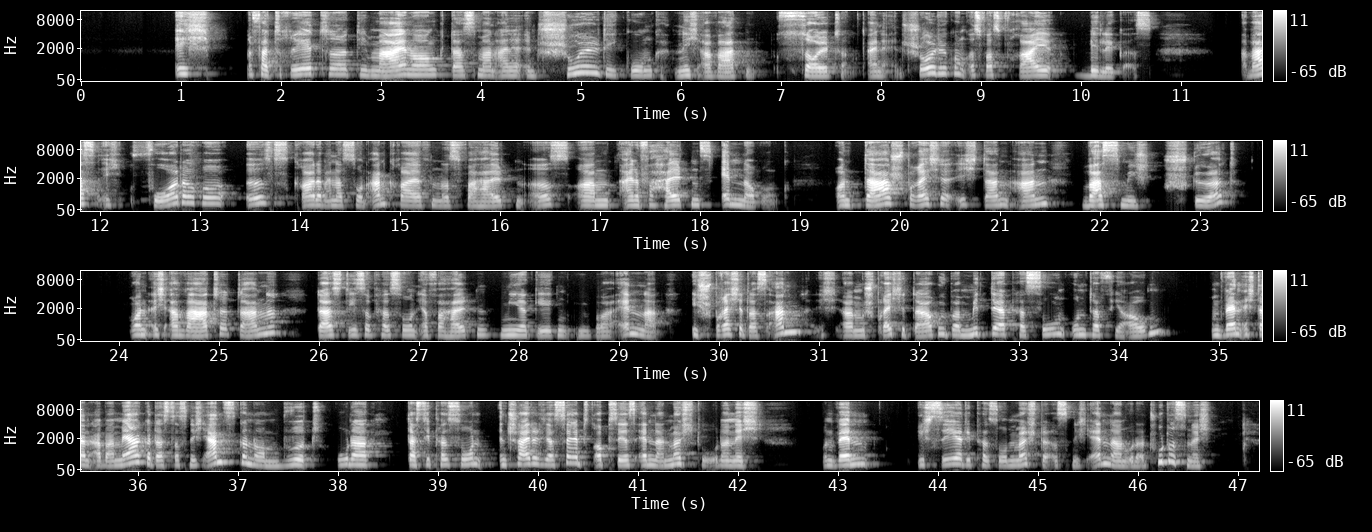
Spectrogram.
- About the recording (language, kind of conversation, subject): German, podcast, Wie entschuldigt man sich so, dass es echt rüberkommt?
- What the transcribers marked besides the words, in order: other background noise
